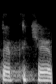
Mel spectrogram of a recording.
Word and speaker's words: Deplike: As I said, Deplike, that's how we pronounce it in our language, but...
